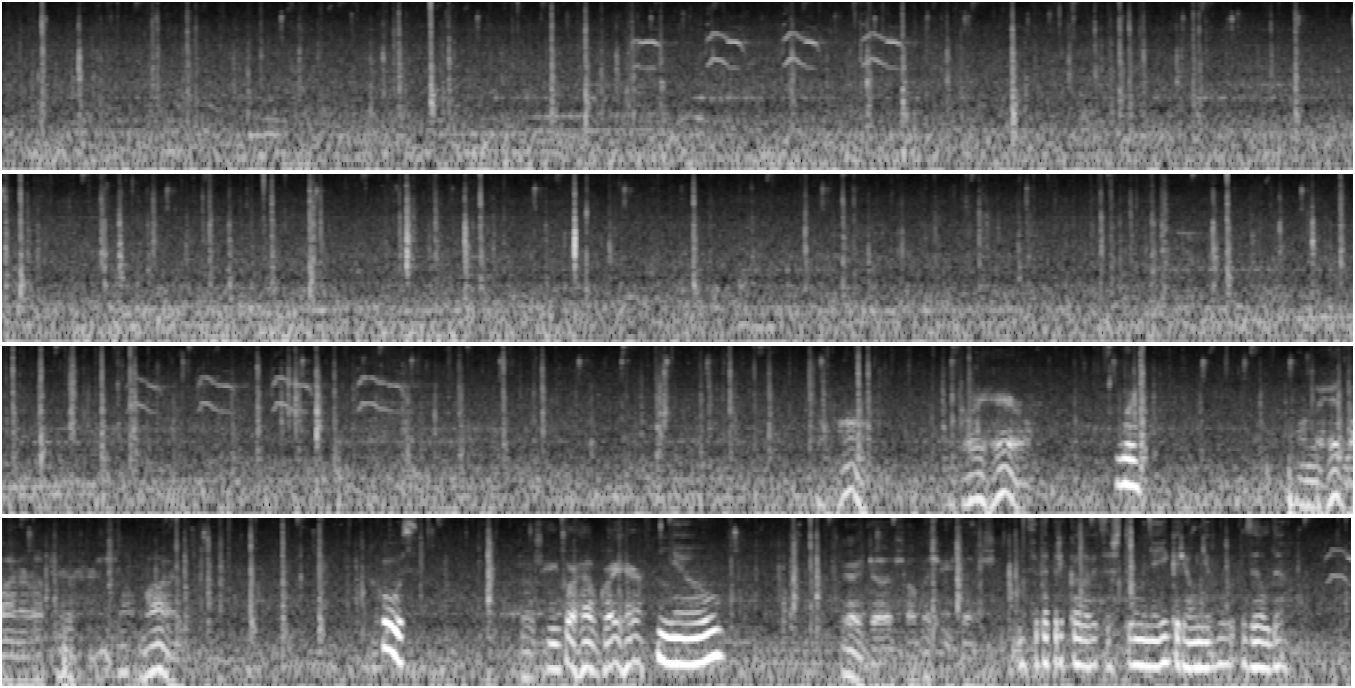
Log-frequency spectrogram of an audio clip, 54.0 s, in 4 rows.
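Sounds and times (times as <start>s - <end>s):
rain drops pattering: 0.0s - 54.0s
bird calling: 4.5s - 15.6s, 27.4s - 54.0s.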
